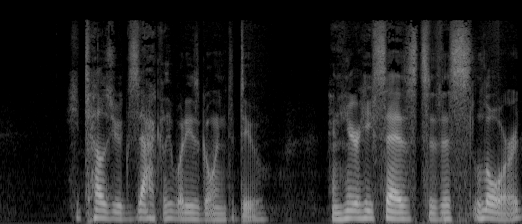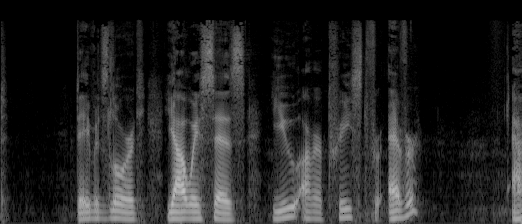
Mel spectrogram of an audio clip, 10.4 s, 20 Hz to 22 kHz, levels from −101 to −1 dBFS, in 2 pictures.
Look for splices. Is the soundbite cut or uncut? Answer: uncut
